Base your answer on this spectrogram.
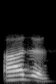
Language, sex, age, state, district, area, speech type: Nepali, female, 45-60, West Bengal, Kalimpong, rural, conversation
